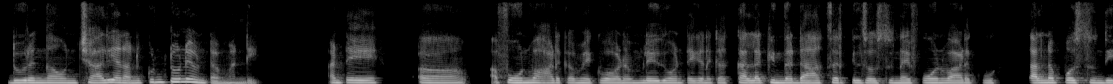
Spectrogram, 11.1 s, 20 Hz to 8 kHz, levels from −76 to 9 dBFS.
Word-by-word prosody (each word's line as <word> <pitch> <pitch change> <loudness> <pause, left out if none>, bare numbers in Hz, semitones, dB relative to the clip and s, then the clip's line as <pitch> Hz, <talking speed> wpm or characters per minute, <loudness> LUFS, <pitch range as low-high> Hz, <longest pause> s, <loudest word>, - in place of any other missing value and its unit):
దూరంగా 200 0 +3
ఉంచాలి 200 +3 +1
అని 200 -3 +2
అనుకుంటూనే 235 +8 +1
ఉంటామండి. 165 -3 -4 0.8
అంటే, 205 +1 +1 0.7
ఆహ్, 195 0 -1 0.3
ఆ - - -4
ఫోను 200 -2 +4
వాడకం 185 0 -3
ఎక్కువవడం. 180 0 -1
లేదు 185 +1 +3
అంటే 185 0 -4
గనక 180 0 -4 0.2
కళ్ళ 190 -1 +3
కింద 195 -2 +3 0.2
డార్క్ 175 0 -1
సర్కిల్స్ 190 -1 -1
ఒస్తున్నాయి. 175 -1 -1
ఫోను 190 -1 +1
వాడకు, 175 0 -2 0.4
తలనొప్పొస్తుంది 200 -1 +2
190 Hz, 120 wpm, -24 LUFS, 180-200 Hz, 0.8 s, ఫోను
